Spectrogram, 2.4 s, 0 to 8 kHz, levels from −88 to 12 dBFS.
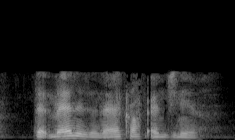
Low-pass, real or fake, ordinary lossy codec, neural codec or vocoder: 7.2 kHz; real; AAC, 16 kbps; none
